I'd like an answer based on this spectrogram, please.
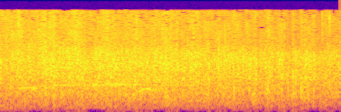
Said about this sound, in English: Let's give him a round of applause, everyone.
